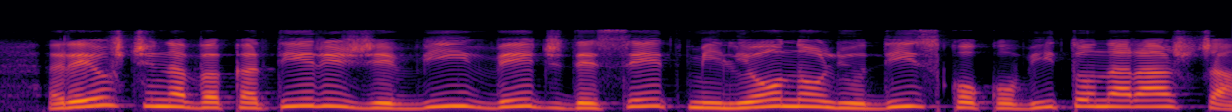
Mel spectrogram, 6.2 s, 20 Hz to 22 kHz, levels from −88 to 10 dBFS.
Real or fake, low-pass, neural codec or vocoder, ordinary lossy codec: real; 7.2 kHz; none; none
